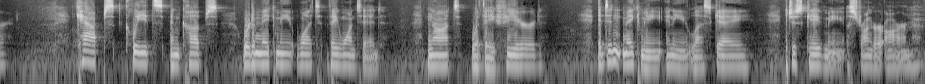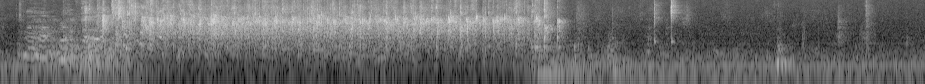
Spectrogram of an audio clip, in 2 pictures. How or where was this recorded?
live audience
